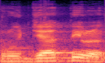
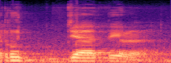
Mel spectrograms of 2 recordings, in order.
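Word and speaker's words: رُجَّتِ: nah ini harus ditekan sedikit karena ada tasdid jangan rujatil tapi rujjatil rujjatil arduja nah ini rujjatil ini adalah izhar qamariah sama seperti ini juga idza rujjatil ardu rja nah ini rja harus ditekan juga ya.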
